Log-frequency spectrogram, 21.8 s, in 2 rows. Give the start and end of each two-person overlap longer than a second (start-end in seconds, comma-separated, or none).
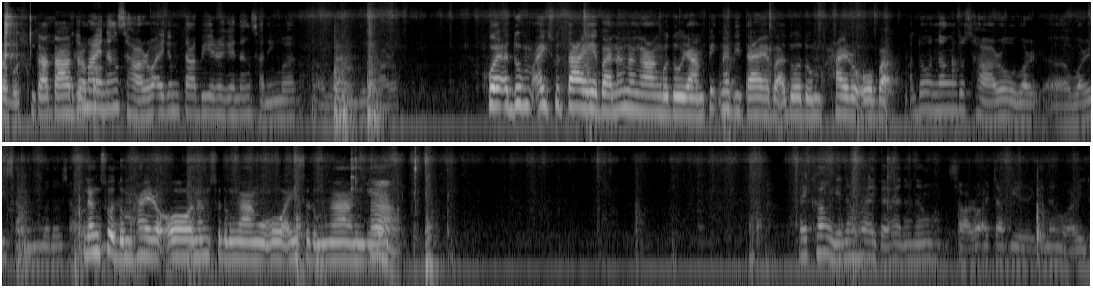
none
